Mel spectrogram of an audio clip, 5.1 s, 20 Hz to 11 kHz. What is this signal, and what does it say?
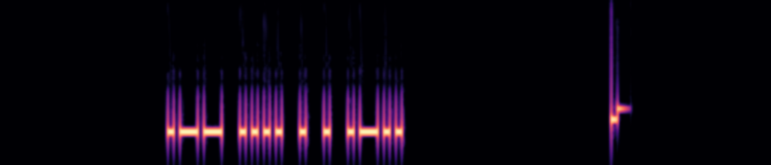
Morse code, heard as a keyed tone, about 30 wpm, 700 Hz. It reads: WHEEL
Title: Top 500 Words Repeated 30wpm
